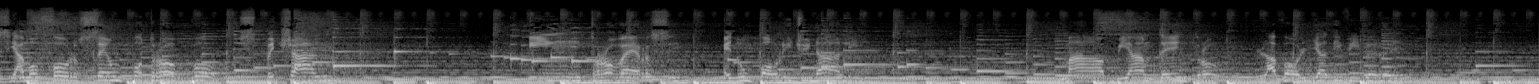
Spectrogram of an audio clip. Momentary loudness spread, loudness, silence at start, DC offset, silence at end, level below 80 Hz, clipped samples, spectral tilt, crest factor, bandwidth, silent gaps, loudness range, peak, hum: 4 LU; -18 LUFS; 0 s; under 0.1%; 0 s; -20 dBFS; under 0.1%; -7 dB/octave; 16 dB; 13.5 kHz; none; 1 LU; 0 dBFS; none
